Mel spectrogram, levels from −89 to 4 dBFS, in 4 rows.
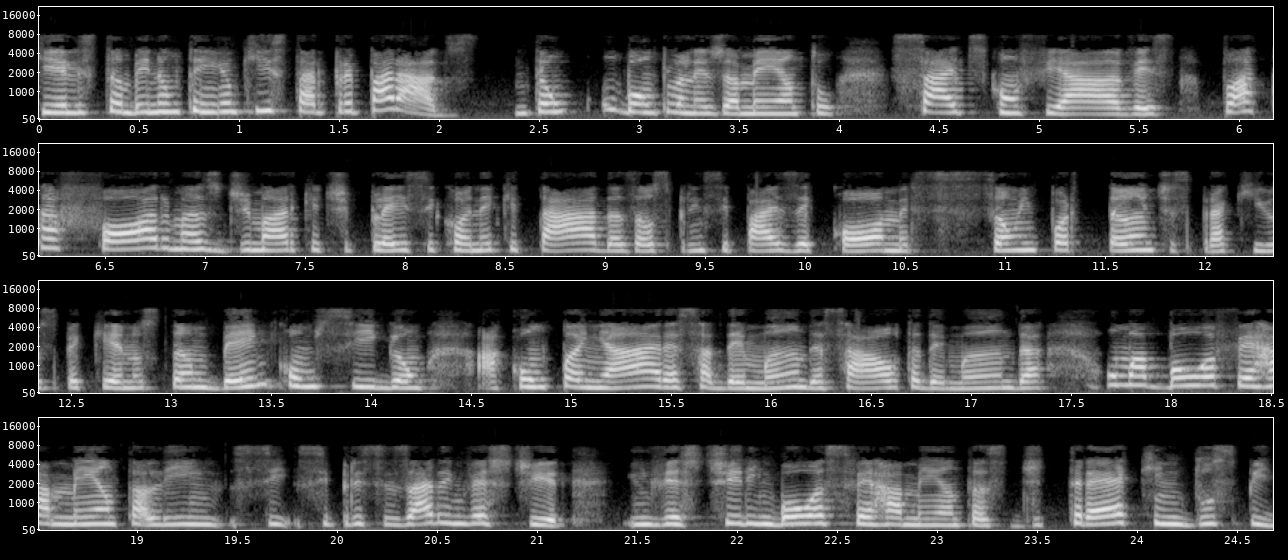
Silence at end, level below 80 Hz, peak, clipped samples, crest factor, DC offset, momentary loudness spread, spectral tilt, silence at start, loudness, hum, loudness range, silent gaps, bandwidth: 0 s; -58 dBFS; 0 dBFS; under 0.1%; 14 dB; under 0.1%; 9 LU; -5.5 dB/octave; 0 s; -14 LUFS; none; 2 LU; none; 8 kHz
